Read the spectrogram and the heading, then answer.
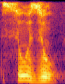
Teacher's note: السين تخرج يخرج معها نفس والزاي لا يخرج معها نفس أو هواء يعني همس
